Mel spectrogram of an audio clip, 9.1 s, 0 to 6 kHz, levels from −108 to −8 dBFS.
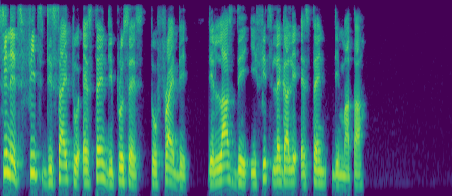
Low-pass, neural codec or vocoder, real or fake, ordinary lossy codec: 5.4 kHz; none; real; none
